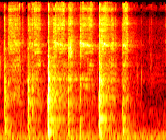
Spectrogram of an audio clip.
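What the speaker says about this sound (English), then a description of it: "Give it a quick mix in the middle" Eggs get mixed in a pan on low heat, and a utensil scrapes and taps against it in about seven quick, rhythmic strokes, close and moderately loud with no talking.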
